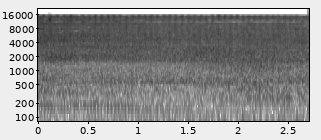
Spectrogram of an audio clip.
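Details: Honda Click 125 after water pump replacement for coolant loss and overheating, run while coolant is refilled: small scooter engine ticking over at a steady, even idle with no knocks or misses.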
